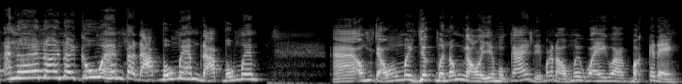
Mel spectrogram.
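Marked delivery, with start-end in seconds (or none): 0.0-2.6 high, urgent acted plea to a husband; retold cry for help. Pregnant wife calls her husband after being stepped on, acted cry for help. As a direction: voice a panicked wife calling out, pitched high without a full scream. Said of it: "Bắt đầu mới la lên".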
